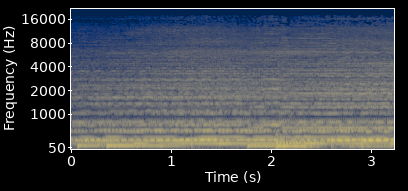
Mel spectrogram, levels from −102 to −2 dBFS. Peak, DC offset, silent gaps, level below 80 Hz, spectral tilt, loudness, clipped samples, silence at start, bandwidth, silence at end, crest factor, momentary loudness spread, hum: -16 dBFS; under 0.1%; none; -56 dBFS; -7 dB/octave; -30 LUFS; under 0.1%; 0 s; 13.5 kHz; 0 s; 12 dB; 3 LU; none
